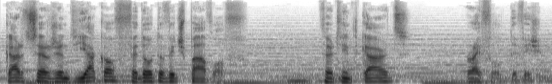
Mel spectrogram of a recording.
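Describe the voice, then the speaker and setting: A solemn Red Army soldier bearing witness in a war game cutscene. His man's voice is low and grave, with a measured delivery. Music is clearly heard underneath. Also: animated. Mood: solemn, proud. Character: solemn steadfast Soviet soldier giving wartime testimony. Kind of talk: dramatic quotation reading, video game cutscene. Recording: music behind the voice. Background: loud music.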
